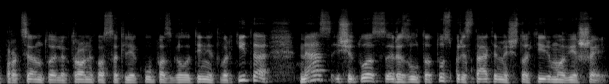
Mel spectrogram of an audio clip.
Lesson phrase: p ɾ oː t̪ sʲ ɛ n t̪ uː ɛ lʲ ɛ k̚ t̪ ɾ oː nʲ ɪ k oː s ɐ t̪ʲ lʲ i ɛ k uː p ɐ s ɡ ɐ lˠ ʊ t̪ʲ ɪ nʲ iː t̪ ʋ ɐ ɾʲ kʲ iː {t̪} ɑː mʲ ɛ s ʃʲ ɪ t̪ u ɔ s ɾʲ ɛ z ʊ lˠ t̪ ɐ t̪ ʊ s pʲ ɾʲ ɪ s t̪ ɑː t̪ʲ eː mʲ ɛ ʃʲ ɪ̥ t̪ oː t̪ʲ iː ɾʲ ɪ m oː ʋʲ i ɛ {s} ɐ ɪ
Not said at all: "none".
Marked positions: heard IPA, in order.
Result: t̪, ʃ

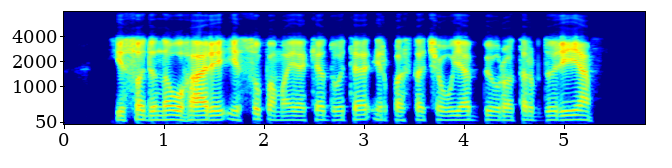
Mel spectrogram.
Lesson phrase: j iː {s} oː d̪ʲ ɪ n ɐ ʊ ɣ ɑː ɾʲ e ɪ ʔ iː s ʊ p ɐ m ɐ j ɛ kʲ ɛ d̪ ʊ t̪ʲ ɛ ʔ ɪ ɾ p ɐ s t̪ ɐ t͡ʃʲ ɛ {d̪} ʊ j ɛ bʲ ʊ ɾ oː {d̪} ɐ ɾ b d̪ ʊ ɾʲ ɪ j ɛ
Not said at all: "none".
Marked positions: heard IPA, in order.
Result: s, none, t̪

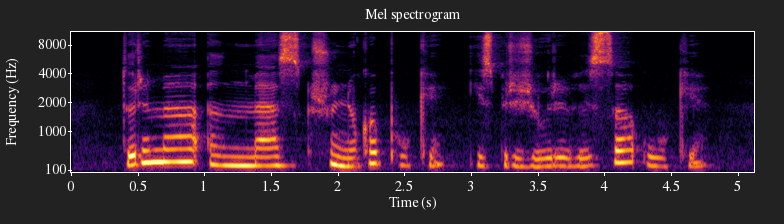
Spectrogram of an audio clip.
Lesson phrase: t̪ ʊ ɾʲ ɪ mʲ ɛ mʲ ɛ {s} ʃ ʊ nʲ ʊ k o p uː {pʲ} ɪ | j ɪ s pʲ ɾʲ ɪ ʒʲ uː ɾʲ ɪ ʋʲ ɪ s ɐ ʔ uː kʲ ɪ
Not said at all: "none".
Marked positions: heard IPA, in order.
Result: s, kʲ

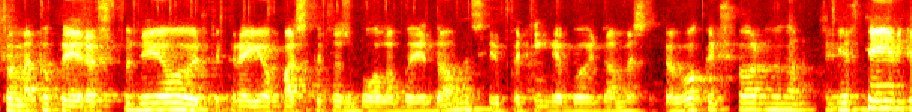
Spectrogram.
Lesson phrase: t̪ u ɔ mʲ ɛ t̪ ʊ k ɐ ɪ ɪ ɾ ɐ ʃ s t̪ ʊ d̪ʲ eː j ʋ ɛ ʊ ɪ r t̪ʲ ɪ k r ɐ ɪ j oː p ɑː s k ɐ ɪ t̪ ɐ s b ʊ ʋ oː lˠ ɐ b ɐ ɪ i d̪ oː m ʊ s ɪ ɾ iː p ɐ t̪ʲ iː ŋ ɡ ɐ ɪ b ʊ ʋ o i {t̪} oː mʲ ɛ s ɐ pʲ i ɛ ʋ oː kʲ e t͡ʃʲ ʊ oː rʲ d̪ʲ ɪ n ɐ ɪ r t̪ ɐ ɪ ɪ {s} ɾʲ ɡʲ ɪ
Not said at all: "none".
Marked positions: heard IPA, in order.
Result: d̪, none

